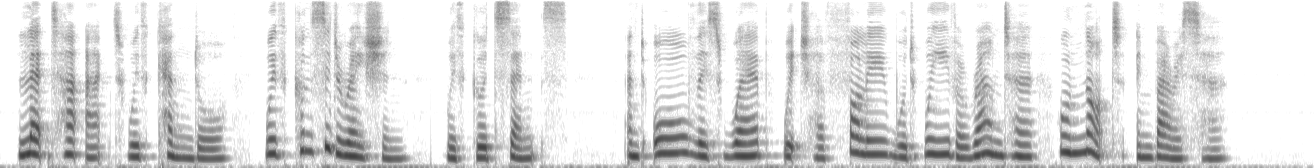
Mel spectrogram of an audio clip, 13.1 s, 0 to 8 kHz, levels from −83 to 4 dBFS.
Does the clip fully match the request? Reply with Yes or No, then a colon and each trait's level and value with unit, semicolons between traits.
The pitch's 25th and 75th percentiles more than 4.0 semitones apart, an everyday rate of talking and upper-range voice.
No: average, 4.7 semitones; slow, 115 wpm; high, 215 Hz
